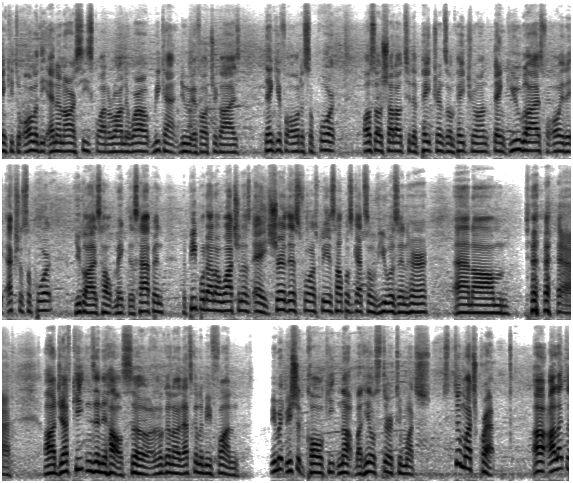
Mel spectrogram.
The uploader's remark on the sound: Live from Finals Day at the 2021 ROAR Nationals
